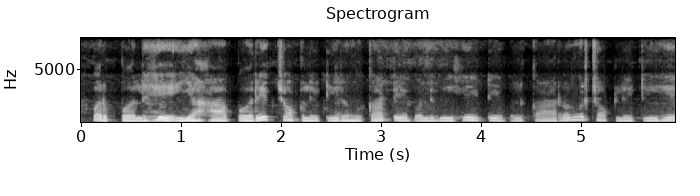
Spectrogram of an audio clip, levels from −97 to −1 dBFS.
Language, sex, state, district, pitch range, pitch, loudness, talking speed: Hindi, female, Odisha, Nuapada, 205-225 Hz, 210 Hz, -17 LUFS, 160 wpm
